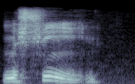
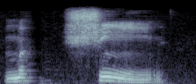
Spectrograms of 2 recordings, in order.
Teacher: You can hear that schwa, it's barely there.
